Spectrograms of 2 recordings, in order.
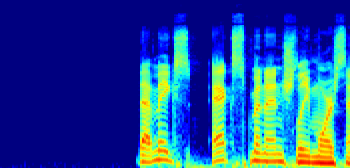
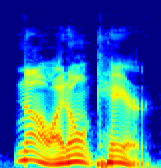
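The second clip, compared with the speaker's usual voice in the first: ordinary delivery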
